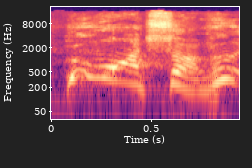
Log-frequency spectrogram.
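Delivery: high, pushed imitation of a challenger; mock-belligerent dare. Skinhead daring the whole group to fight, mock-belligerent.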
